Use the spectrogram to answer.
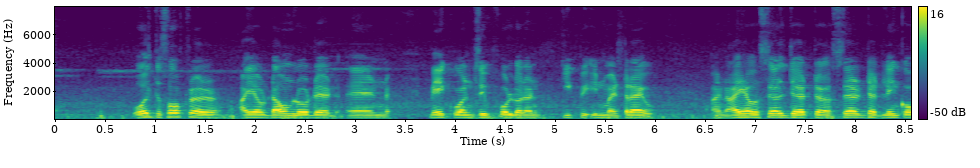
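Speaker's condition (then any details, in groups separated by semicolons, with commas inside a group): No condition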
